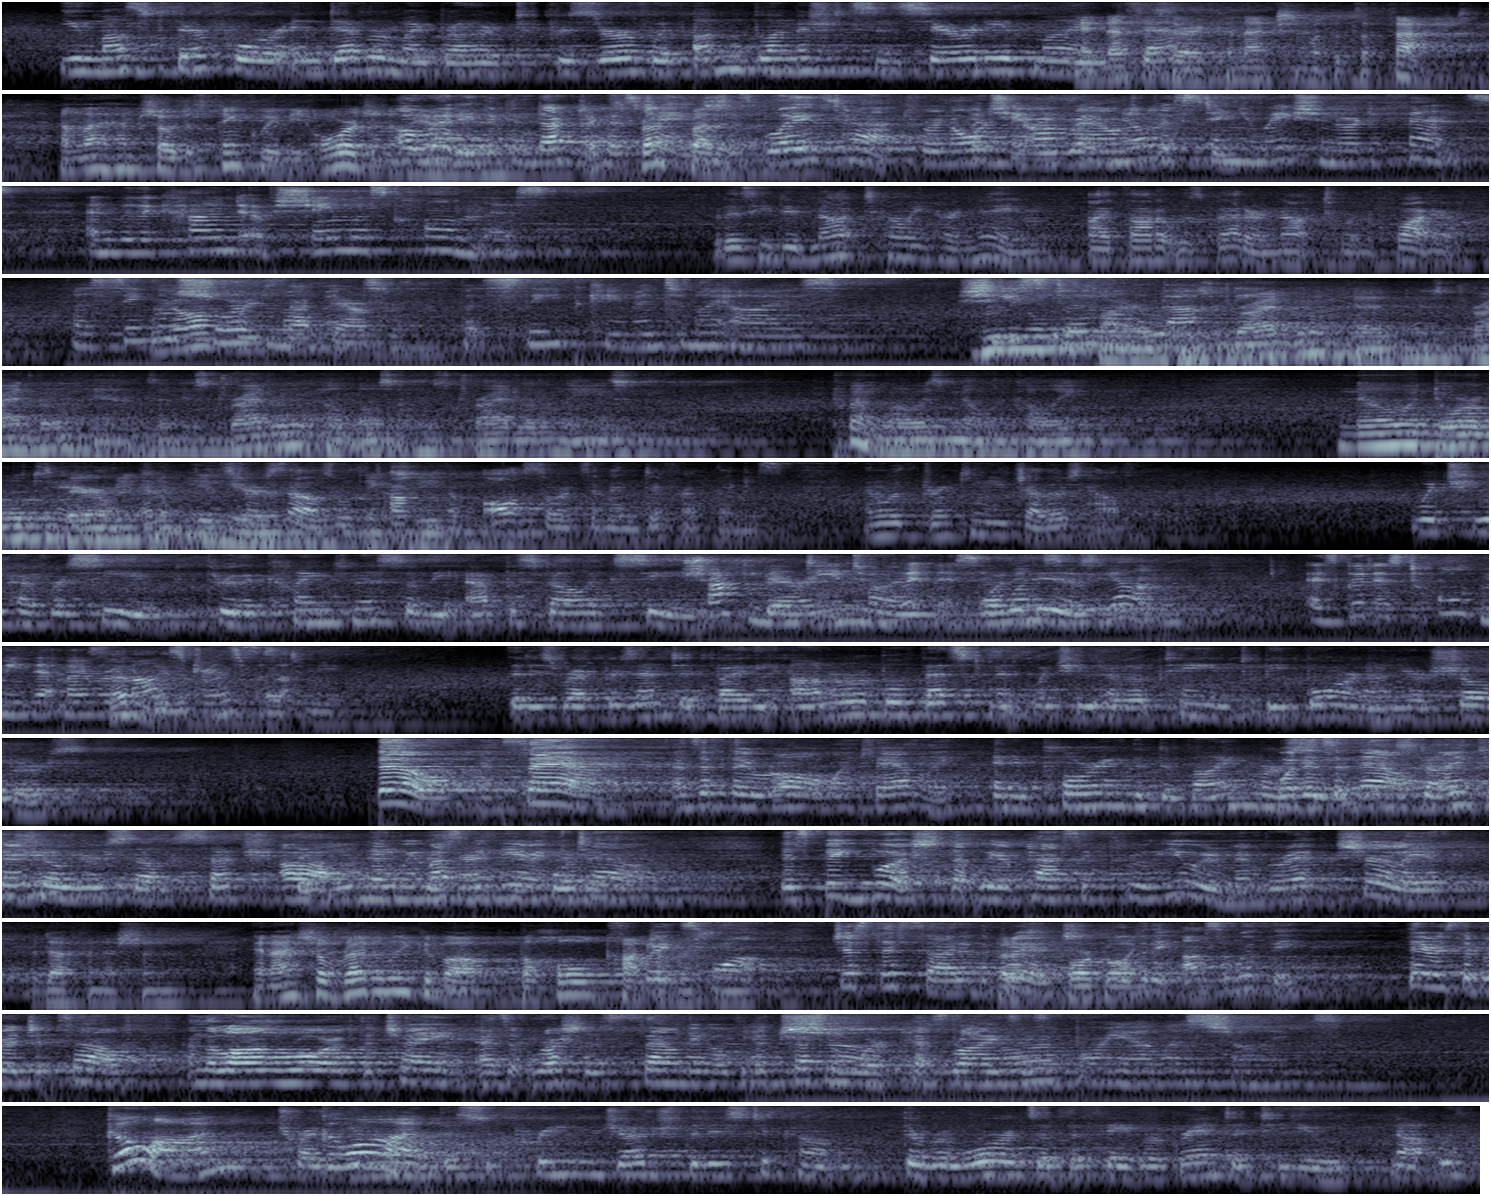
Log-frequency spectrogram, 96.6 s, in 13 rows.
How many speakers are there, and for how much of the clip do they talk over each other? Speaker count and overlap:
7, about 23%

